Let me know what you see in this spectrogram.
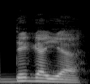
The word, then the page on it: degalhar: Provençal; degaia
